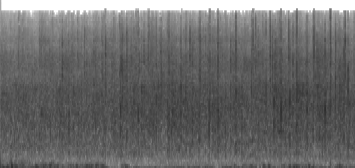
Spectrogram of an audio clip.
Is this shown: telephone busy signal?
no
